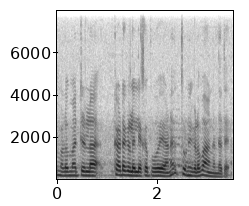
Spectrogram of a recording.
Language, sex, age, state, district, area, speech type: Malayalam, female, 45-60, Kerala, Thiruvananthapuram, urban, spontaneous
